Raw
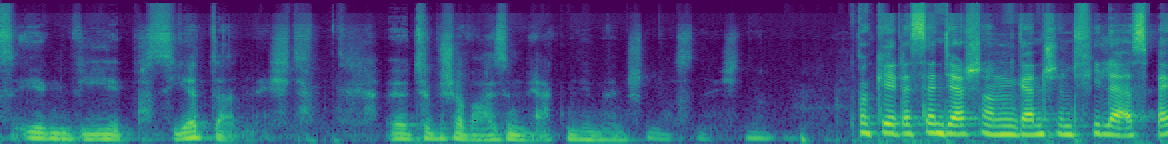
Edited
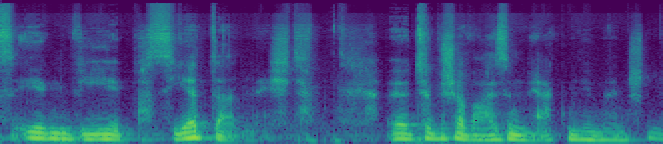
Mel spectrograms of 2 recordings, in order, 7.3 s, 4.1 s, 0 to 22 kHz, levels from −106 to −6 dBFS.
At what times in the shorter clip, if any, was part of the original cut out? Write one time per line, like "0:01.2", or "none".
none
